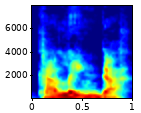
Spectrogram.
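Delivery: "calenda" as kah-LAYN-dah, middle syllable stressed; modified English word. Shown as a demonstration. Teacher models Igbo form of calendar, stretched middle syllable. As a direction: say "calenda" with long A and no final R. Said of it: "a modified way of the".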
